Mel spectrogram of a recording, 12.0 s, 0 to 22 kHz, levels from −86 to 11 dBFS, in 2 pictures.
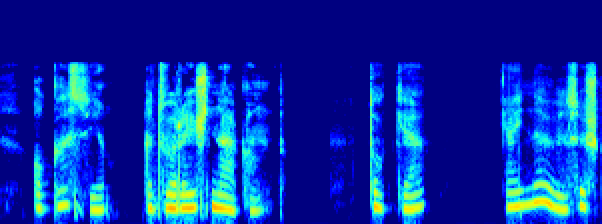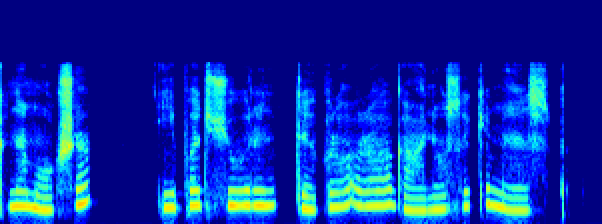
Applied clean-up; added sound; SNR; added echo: none; none; none; none.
